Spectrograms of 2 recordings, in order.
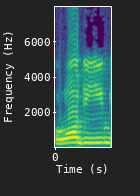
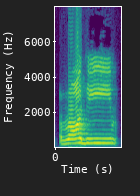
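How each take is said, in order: First: The first vowel is rounded, like an o. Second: The first vowel is open, with unrounded lips. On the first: The speaker calls it wrong. "इसमें वाव की साउंड पैदा हो रही है" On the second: The speaker calls it right. "हमने आ आ की साउंड रखनी है"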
